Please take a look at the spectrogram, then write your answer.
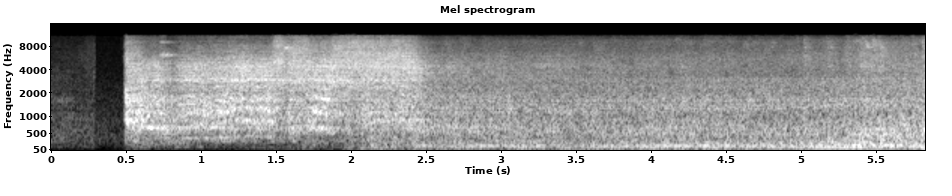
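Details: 1974 Ford F100 with Pertronix electronic ignition and Flamethrower coil: cranks and catches at once, flares briefly, then settles to an even, steady idle with no knocks or misses.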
